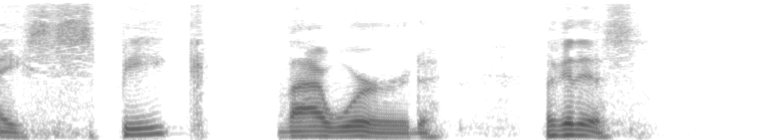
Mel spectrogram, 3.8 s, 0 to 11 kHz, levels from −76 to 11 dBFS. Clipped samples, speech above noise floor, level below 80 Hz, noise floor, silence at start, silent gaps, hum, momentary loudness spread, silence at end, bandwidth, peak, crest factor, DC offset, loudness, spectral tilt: under 0.1%; 47 dB; -58 dBFS; -74 dBFS; 0 s; none; none; 19 LU; 0.65 s; 10.5 kHz; -8 dBFS; 20 dB; under 0.1%; -27 LUFS; -6 dB/octave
